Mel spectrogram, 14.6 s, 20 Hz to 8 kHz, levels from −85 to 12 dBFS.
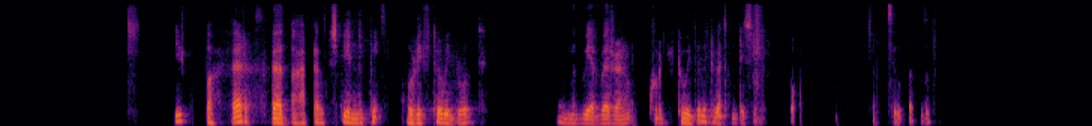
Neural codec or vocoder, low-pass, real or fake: codec, 16 kHz, 1 kbps, X-Codec, WavLM features, trained on Multilingual LibriSpeech; 7.2 kHz; fake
